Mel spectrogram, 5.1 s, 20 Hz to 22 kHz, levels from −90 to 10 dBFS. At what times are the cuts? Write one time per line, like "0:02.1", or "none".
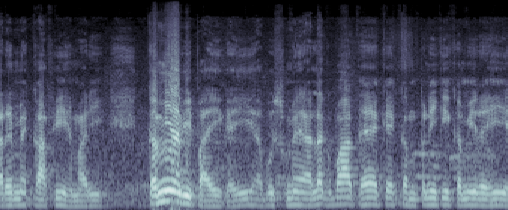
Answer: none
